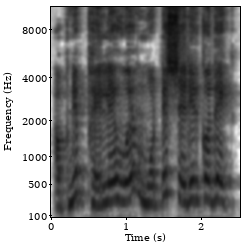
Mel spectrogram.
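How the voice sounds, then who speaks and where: A woman's voice: high voice, lively intonation, a little slow, darkish tone. A woman voicing a scornful older mother-in-law in a cartoon, who talks in a taunting, mocking way.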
